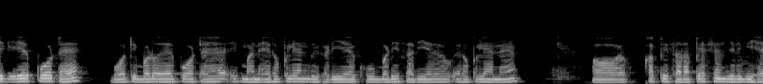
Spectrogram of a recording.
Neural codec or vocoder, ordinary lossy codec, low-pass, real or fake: none; none; 3.6 kHz; real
